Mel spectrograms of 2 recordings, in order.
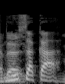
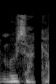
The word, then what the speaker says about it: moussaka: Moussaka. – Moussaka.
